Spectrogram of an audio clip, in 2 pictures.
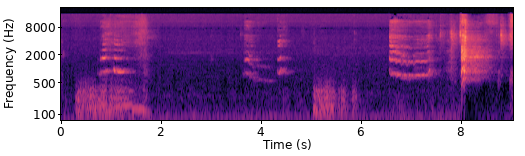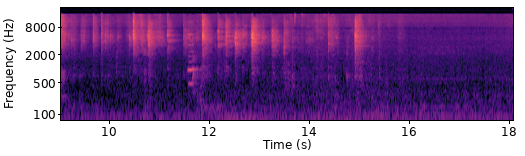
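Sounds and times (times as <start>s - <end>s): dog growling: 0.3s - 1.9s
dog whining: 0.3s - 2.0s, 3.6s - 4.7s, 6.6s - 7.8s
dog barking: 8.0s - 8.7s.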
